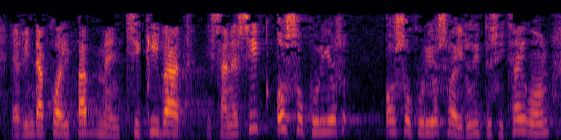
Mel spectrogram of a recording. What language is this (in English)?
Basque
